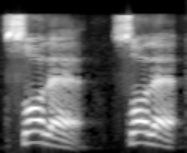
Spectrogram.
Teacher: اللام مفتوحة ومسبوقة بصاد مفتوحة. إذن حكم اللام التغليظ قولا واحدا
